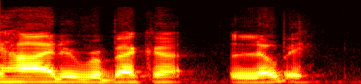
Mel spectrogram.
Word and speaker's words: Loebe: Last name? Loebe. Rhymes with? Not gonna say it. Floby.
